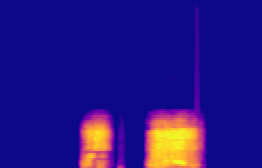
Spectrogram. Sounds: Sniff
